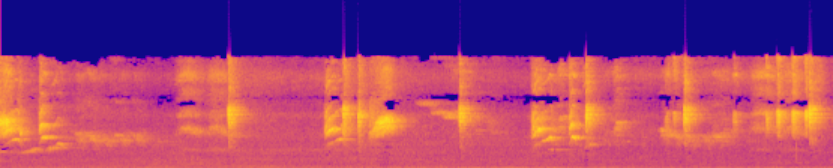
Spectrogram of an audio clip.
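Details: Samarinda, Indonesia: a Cabai gunung sings bright, high chirping notes in repeated short bursts, tinny and sharp, accompanied by a steady low-pitched hum.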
